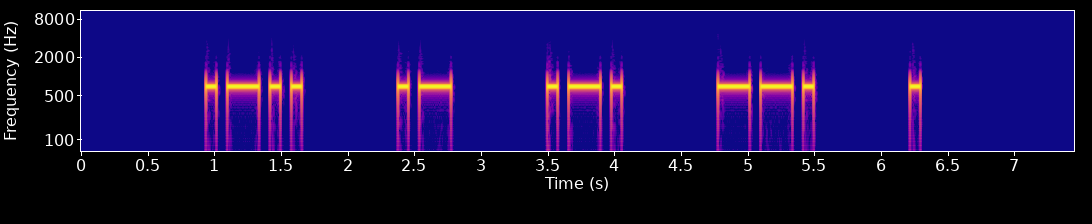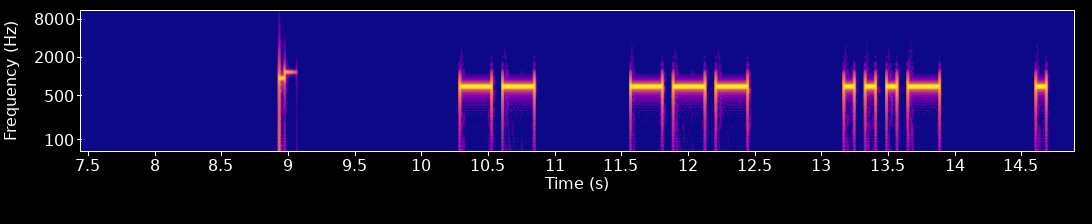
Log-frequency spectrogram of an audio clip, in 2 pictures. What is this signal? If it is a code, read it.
Morse code, heard as a keyed tone, about 15 wpm, spaced as for 9 wpm, 700 Hz. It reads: LARGE MOVE
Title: 3x Character Spacing - Top 300 Words - 15wpm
